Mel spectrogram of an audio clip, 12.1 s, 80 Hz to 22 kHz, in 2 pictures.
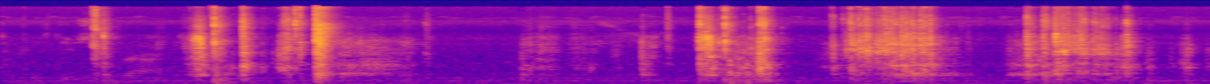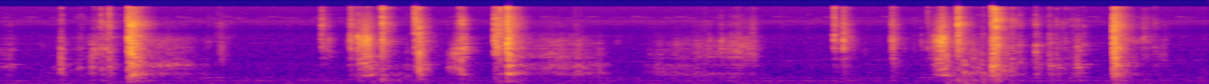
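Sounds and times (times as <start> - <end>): fingerboard wheels rolling on ramp: 1.0 - 9.9, 10.5 - 11.9.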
